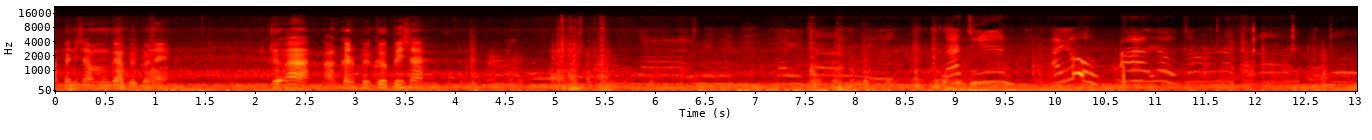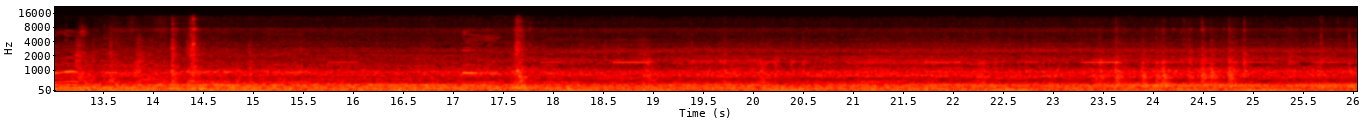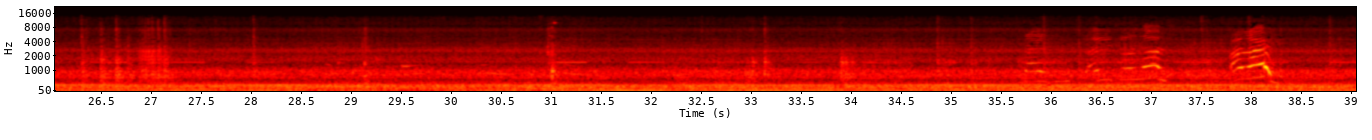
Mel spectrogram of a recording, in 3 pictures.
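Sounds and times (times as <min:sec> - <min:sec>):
excavator diesel engine running: 0:00.0 - 0:39.0.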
